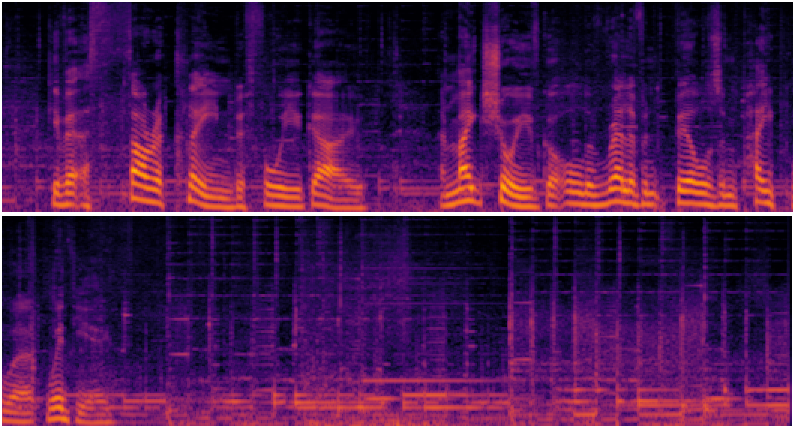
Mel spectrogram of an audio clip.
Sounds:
music
speech

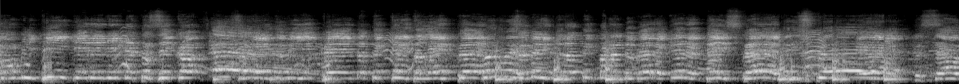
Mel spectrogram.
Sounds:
speech
music

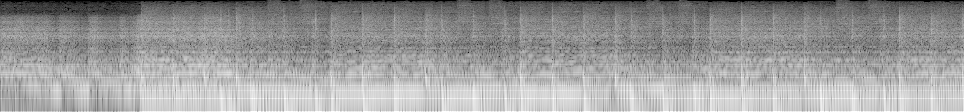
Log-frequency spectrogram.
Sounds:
acoustic guitar
bass guitar
music
guitar
electric guitar
strum
musical instrument
plucked string instrument

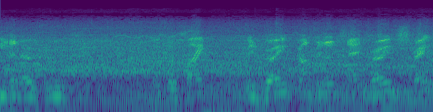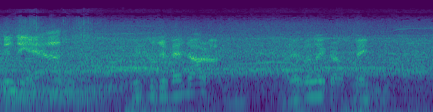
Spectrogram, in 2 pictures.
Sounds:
man speaking
speech
narration

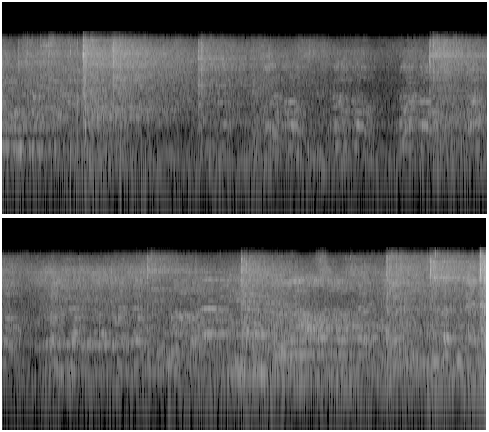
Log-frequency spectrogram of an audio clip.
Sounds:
playing badminton

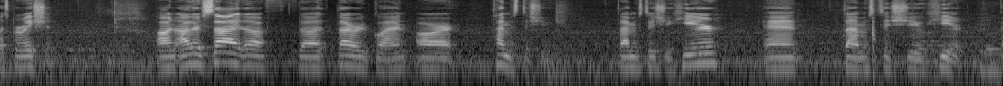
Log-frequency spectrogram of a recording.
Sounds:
speech

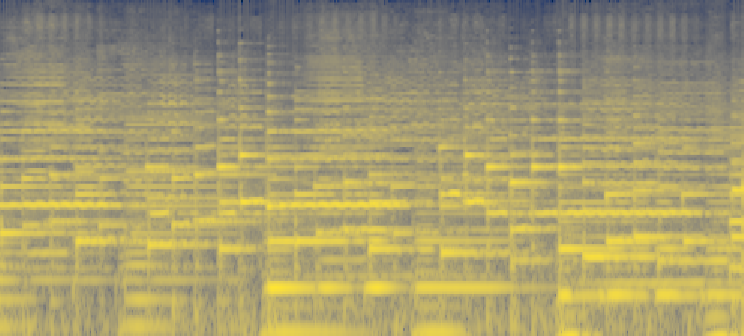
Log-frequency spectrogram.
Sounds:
music
fiddle
bowed string instrument

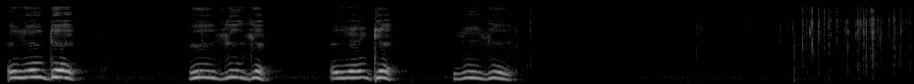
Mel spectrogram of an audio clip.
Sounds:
babbling
people babbling

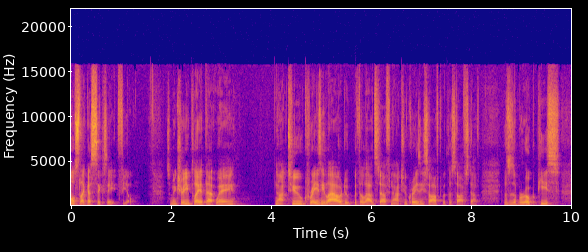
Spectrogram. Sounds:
speech

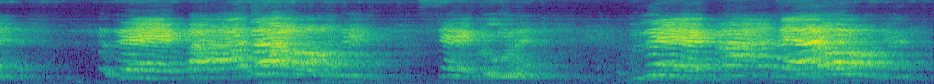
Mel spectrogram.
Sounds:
speech

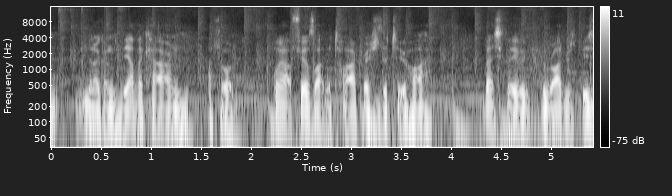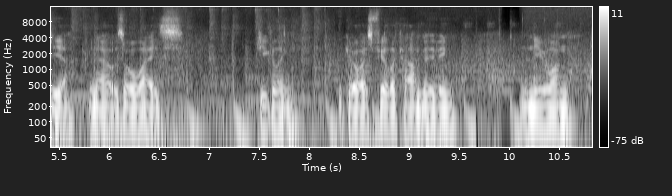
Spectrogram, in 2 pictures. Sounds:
music
speech

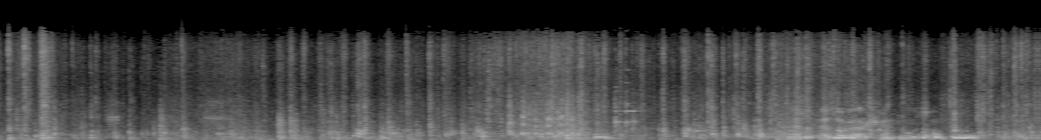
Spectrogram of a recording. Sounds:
speech
inside a small room
pigeon

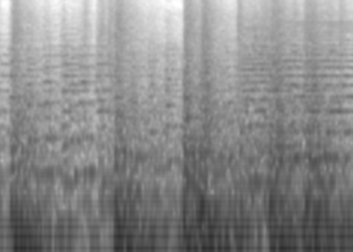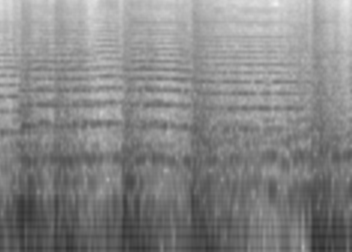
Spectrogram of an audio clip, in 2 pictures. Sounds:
music

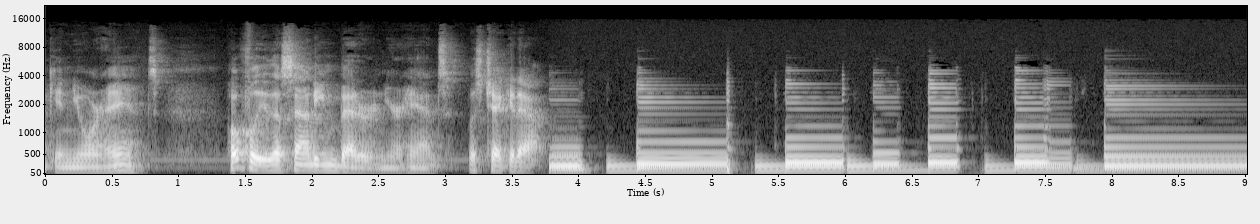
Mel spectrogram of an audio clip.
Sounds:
speech
distortion
music

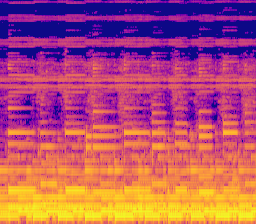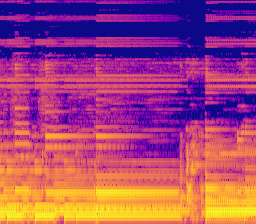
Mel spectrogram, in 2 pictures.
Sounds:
music
electronic tuner
playing bass guitar
musical instrument
plucked string instrument
guitar
bass guitar
electric guitar

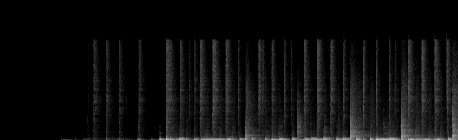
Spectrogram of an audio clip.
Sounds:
hi-hat
musical instrument
drum
drum kit
music
snare drum
bass drum

